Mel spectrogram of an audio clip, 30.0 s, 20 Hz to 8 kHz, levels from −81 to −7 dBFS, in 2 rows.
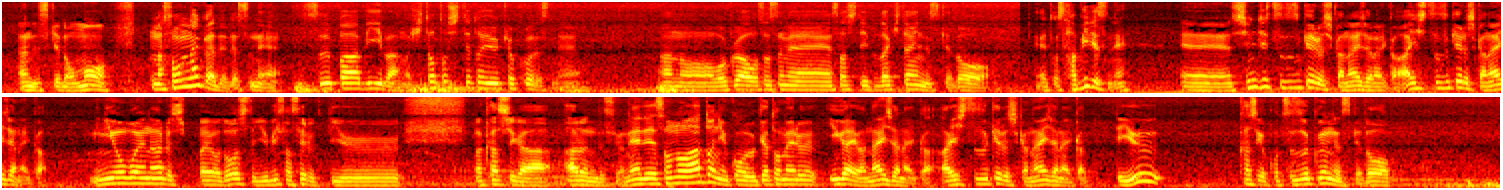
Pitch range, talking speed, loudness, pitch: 125-175 Hz, 370 characters per minute, -24 LUFS, 145 Hz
